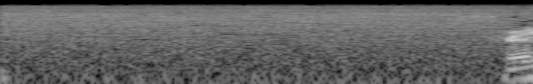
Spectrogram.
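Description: Steady, even hiss of background noise, the noise floor of a low-quality camera microphone, with no other event; a brief spoken word comes right at the end.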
